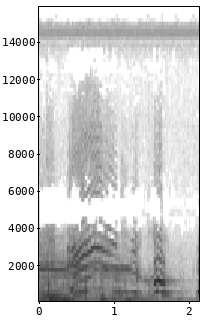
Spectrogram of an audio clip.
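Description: A woman's high, drawn-out wail of distress, her voice wavering and sliding up and down in pitch, then a shorter cry about one and a half seconds in.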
